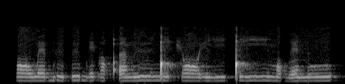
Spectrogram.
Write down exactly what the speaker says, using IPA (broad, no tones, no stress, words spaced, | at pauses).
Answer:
ɔːwɛbɨ pɨbeɡɔ qʼemɨːŋ͡ǃi t͡ʃɔːʒiːǃiː mɔbɛ nu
